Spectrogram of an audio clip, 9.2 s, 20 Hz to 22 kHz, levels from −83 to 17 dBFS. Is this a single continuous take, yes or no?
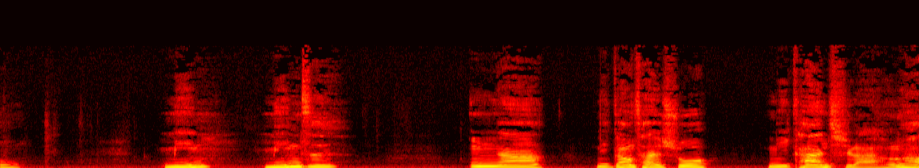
yes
